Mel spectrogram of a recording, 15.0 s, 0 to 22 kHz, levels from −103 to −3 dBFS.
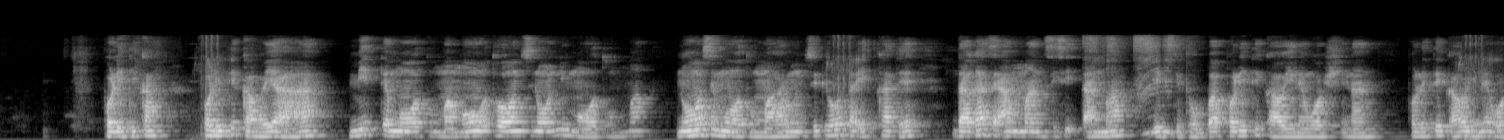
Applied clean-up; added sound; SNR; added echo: neural separator model SepFormer DNS4.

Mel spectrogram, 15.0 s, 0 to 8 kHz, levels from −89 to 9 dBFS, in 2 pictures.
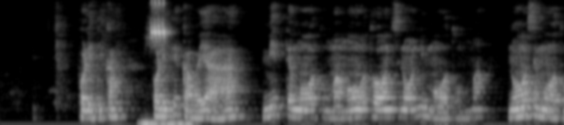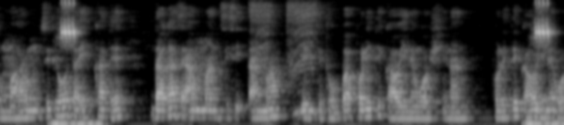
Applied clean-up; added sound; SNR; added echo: none; Cricket; -3 dB; reverberation time 0.4 s.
